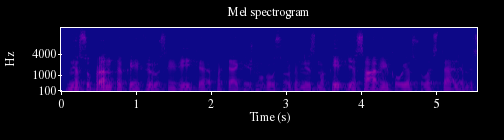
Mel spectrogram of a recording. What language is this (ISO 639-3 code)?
lit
